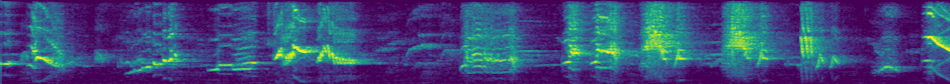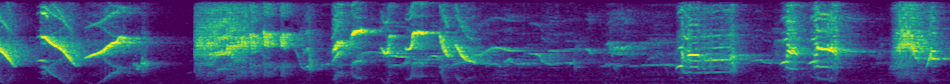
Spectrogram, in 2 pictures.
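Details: An oriental magpie-robin sings fiercely in a duel. The song is loud and varied, with clear whistles, deep downward-swooping slurs and scratchy chatter in close succession, broken by a few short silences.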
